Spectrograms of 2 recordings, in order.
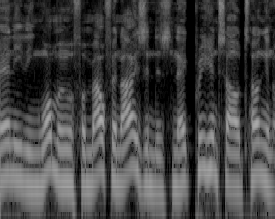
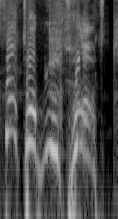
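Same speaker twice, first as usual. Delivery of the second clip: much higher, louder angry snap; villain snapping; 11 semitones higher, 6 dB louder than usual. Acted. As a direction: cut her off with a snarl. Villain snaps at princess.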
